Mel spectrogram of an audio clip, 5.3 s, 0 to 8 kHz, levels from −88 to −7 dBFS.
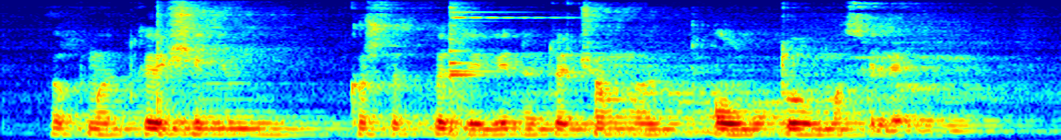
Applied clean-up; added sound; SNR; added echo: none; Tools; 15 dB; reverberation time 1.0 s.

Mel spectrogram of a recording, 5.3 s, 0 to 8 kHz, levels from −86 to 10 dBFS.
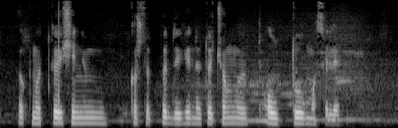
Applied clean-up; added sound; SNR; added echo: none; none; none; none.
